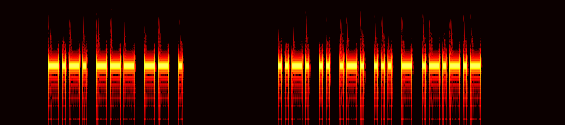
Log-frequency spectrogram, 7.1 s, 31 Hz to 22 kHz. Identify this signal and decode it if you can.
Morse code, heard as a keyed tone, about 28 wpm, 700 Hz. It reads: COME FIRST.
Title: 4x Word-Spacing - Sentences from Top 300 Words - 28wpm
